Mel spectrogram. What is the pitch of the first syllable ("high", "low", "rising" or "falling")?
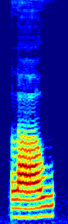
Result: rising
